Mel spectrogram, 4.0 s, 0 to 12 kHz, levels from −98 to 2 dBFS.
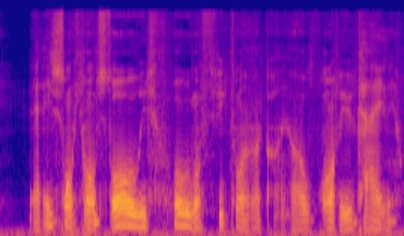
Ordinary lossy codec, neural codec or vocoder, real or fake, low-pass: none; autoencoder, 22.05 kHz, a latent of 192 numbers a frame, VITS, trained on many speakers; fake; 9.9 kHz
